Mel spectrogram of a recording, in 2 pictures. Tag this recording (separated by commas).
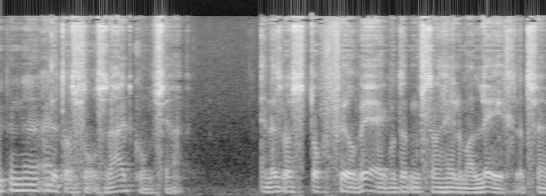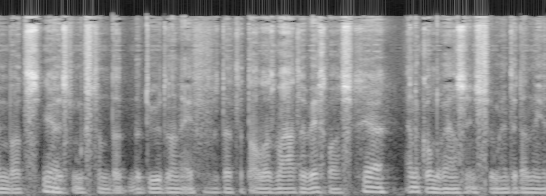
Speech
